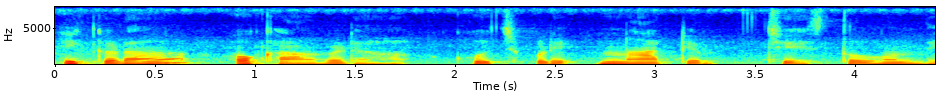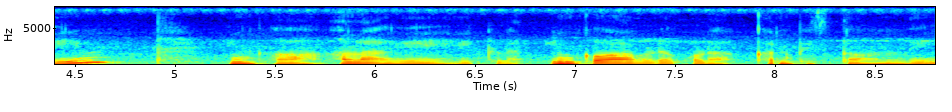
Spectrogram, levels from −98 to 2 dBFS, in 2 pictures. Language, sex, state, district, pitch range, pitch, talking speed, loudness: Telugu, female, Andhra Pradesh, Annamaya, 180-195 Hz, 185 Hz, 95 wpm, -21 LUFS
